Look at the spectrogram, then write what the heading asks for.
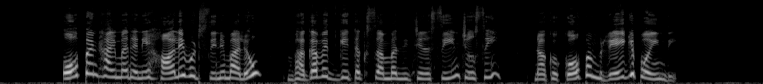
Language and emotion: Telugu, angry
